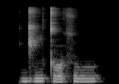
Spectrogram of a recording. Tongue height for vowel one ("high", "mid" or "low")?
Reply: high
